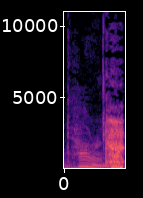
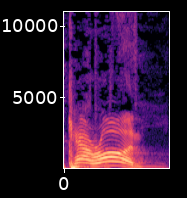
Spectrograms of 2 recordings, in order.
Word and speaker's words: Charon: The name you heard wasn't Karen. It's Charon! C-H-A-R-O-N. Oh my god, ik wist dat het Charon was. Of Ferryman Hades. of the dead. Nice. Charon, who in exchange for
